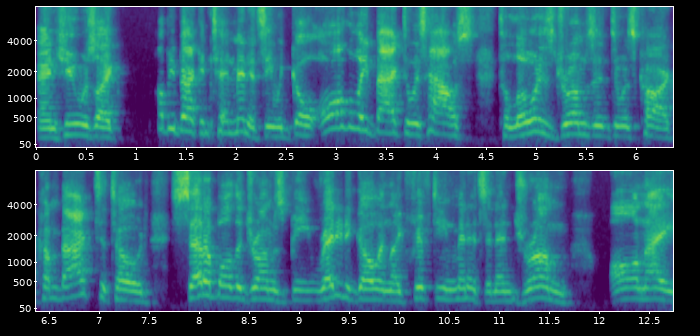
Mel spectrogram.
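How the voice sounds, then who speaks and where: Loud and high-pitched, a man with a New York accent talks at a moderate pace with lively intonation. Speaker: livestream tribute concert host. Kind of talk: live stream emcee chat.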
